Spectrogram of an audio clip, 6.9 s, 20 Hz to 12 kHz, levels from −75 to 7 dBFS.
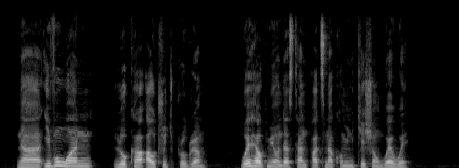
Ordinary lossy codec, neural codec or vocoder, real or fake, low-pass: none; none; real; 10.8 kHz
